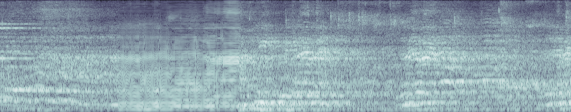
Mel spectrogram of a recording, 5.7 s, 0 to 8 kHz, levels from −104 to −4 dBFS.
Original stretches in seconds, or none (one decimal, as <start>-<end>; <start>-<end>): 0.0-1.2; 2.4-5.7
